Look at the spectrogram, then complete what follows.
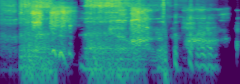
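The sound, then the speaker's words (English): A voice imitates heavy, rasping breathing with loud grunting, groaning bursts in a few strained pulses, ending in short choppy huffs. “Yeah, I had to school him on cutting down the air. I know you did. The breathing.”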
